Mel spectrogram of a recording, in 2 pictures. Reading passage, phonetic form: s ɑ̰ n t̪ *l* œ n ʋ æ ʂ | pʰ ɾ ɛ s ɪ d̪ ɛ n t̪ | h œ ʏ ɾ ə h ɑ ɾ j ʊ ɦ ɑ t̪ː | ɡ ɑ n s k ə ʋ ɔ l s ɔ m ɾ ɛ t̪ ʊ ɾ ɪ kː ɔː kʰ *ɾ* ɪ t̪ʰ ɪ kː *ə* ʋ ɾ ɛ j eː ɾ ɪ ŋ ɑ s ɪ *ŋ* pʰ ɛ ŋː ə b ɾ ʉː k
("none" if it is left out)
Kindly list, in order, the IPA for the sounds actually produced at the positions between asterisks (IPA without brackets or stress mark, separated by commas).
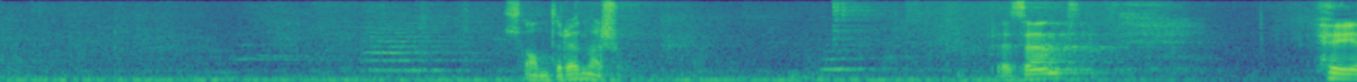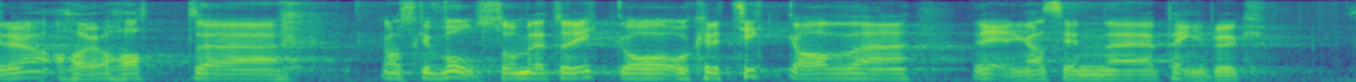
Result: ɾ, ɾ, ɑ, n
